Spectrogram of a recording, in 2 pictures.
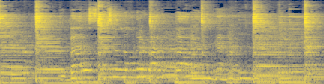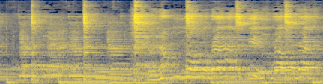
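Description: A live acoustic band: a woman singing lead over a steadily strummed acoustic guitar, with a bass guitar and a fiddle.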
